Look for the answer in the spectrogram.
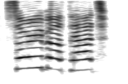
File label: sorry, teen girl; player; survivor; voice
